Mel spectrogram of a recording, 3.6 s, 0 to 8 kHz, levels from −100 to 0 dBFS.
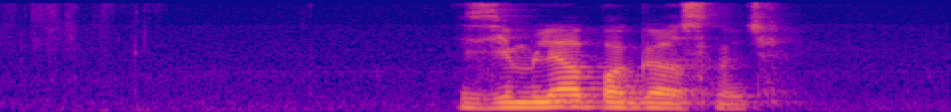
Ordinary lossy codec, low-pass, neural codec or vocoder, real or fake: none; 7.2 kHz; none; real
